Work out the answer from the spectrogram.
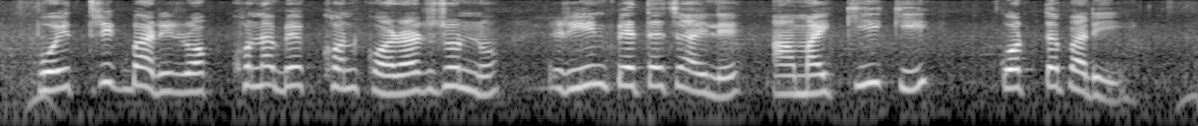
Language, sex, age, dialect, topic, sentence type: Bengali, female, 18-24, Northern/Varendri, banking, question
